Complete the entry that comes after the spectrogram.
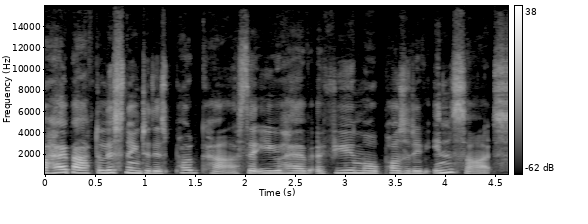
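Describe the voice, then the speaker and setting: On a very clean recording with a silent background, a woman with an Australian accent and a fairly high pitch speaks at a moderate pace with fairly even intonation. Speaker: podcast host, breakup recovery mentor. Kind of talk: podcast outro.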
